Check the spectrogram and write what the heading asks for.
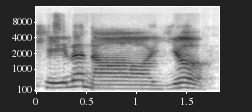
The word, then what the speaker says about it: खेलनाय: Only in terms of pronunciation, you have to make sure you're saying khelanaya.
